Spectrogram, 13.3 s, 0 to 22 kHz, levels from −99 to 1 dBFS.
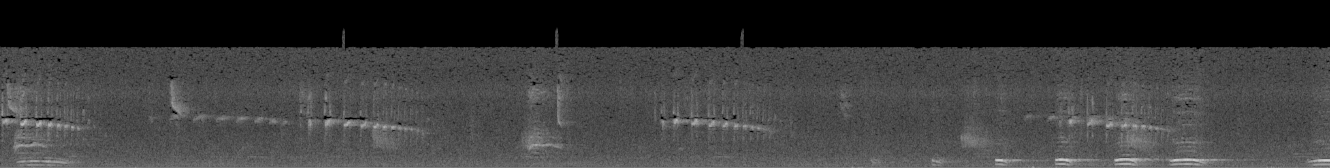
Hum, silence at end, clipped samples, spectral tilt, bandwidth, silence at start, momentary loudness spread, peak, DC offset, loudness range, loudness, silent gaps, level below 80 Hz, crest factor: none; 0 s; under 0.1%; -0.5 dB/octave; 16 kHz; 0 s; 20 LU; -16 dBFS; 0.3%; 11 LU; -34 LUFS; none; -66 dBFS; 20 dB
